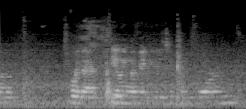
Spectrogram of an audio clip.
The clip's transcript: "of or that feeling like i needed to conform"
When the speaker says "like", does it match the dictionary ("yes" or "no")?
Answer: no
